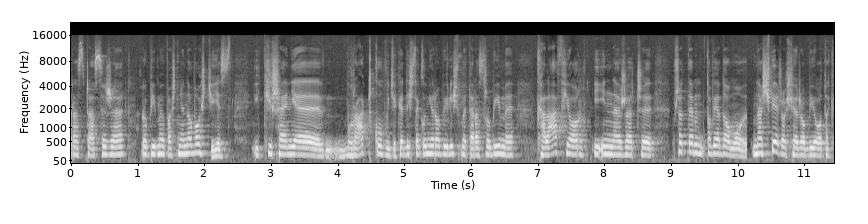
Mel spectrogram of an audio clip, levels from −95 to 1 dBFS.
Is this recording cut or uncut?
cut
